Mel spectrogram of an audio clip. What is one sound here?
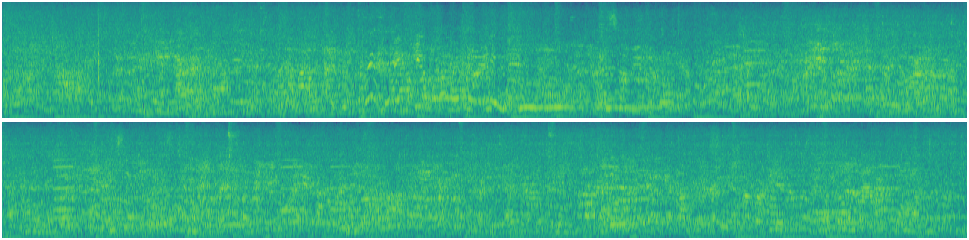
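A crowd of men and women chatter throughout.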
